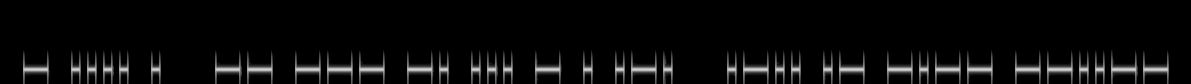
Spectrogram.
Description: Morse code, heard as a keyed tone, about 15 wpm, 700 Hz. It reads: THE MONSTER LAY,
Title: A Sound Of Thunder 15wpm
